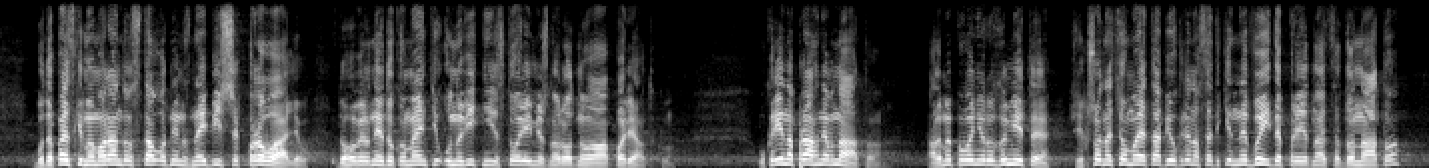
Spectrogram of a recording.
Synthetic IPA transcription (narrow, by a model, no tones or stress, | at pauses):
bʊd̪ɐpɛsʲkɪjmemɔɾɑnd̪ʊmst̪ɑwɔd̪nɪmznɐjbʲilʲʃɪxpɾɔʋɑlʲḭw | zd̪ˠɔɦɔʋʲirnɪɣd̪ɔkʊmɛnʲtʲiwʊnɔʋʲit̪ʲnʲijist̪ɔɾʲijimʲiʒnɐɾɔd̪nɔɦɔpɔɾʲa̰d̪kʊ̰ | ukɾɐjinɐpɾɑɦnɛwnɑt̪ɔ̰ | ɐ̰lˠɛmɪpɔʋɪnʲːiɾɔzʊmʲit̪ɪ | t͡ʃɔjɐkʃt͡ʃɔnɐt͡sʲɔmʊet̪ɑpʲiukɾɐjinɐfsɛt̪ɐkʲɪnɛʋɪjd̪ɛpɾɪjɛd̪nɑt͡sʲːɐd̪ɔnɑt̪ɔ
